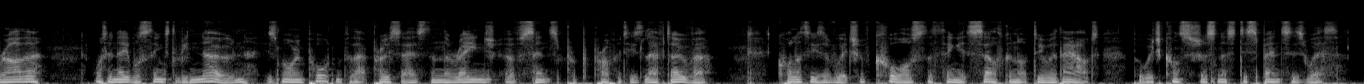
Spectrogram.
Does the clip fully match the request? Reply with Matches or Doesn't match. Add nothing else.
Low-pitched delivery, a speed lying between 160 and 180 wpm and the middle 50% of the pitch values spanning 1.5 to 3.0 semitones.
Matches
